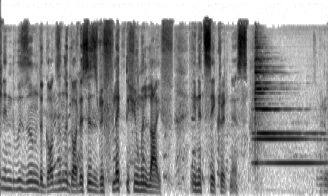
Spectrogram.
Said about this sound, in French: On est devant le temple, on enlève les chaussures. Ah, on nous sommes devant une sorte de, porte ronde euh, qui ouvre sur un, ben, un, grand hall où les gens rentrent en faisant sonner la cloche.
